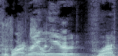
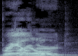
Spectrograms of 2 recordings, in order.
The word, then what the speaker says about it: Braillard: just think of Braille, like blind people touch, and then add a "erd" on it. Braillard.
